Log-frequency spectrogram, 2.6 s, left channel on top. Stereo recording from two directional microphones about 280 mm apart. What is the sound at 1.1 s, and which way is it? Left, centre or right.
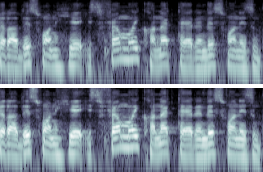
Speech, right.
